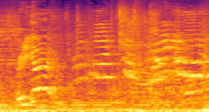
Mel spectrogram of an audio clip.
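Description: Several people shouting and yelling excitedly over one another, high-pitched and overlapping: spectators urging on two armwrestlers during a bout.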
